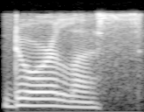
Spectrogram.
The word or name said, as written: doorless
